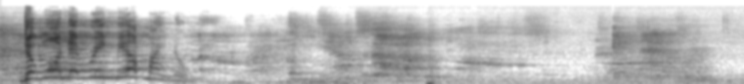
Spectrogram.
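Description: A man preaches loudly and with animation into a microphone in a large echoing hall.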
